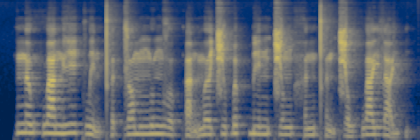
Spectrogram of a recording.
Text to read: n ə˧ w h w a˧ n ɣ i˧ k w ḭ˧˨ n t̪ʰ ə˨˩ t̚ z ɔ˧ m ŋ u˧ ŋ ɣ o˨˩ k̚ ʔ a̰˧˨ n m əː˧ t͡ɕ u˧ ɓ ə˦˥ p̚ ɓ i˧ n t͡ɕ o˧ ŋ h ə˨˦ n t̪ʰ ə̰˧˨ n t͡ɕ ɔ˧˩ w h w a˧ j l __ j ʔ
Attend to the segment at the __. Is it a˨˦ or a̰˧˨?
a̰˧˨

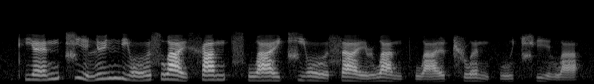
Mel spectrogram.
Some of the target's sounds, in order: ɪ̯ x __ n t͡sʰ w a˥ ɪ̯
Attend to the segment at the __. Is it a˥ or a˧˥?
a˥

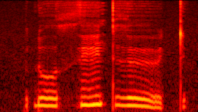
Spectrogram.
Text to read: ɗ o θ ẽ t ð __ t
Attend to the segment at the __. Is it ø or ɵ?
ø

